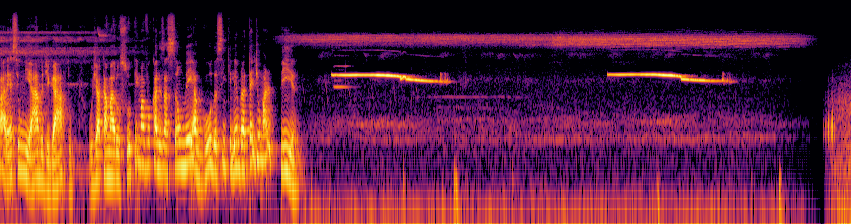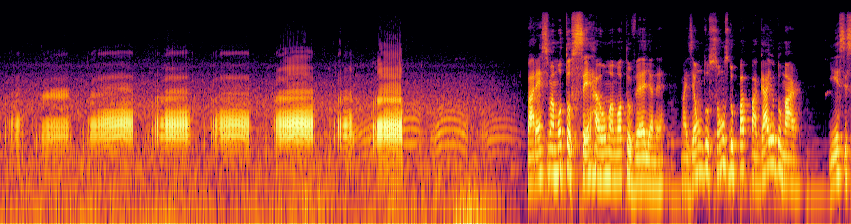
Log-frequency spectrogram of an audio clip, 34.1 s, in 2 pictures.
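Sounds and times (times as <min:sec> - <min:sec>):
bird whistles sliding down: 0:06.5 - 0:10.4, 0:11.2 - 0:15.6
puffins growling: 0:21.4 - 0:27.5.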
